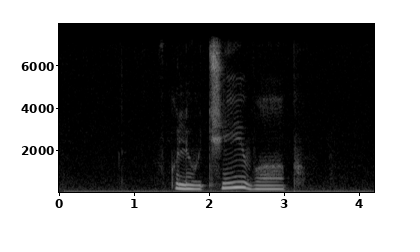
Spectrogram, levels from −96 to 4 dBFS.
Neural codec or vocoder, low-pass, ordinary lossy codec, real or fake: none; 7.2 kHz; AAC, 48 kbps; real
